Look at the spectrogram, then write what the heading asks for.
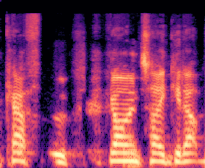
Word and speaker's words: Cafu: And Cafu, perhaps unfortunately for him, his name rhymes with arse in Portuguese.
